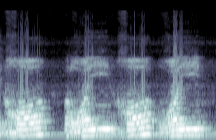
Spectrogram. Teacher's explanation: آگے ہے خا، خا چونکہ موٹے حروف میں سے ہے، جی گلے کے آپ 3 حصے بنائیں، یہ اوپر والا حصہ، یہ درمیان والا حصہ، یہ نیچے والا، 1 2 3 حصے بنائیں گے۔ جو حصہ گلے کی طرف ہے، منہ کی طرف ہے، وہاں سے خا اور غائن، خا غائن، یہ 2 حروف ادا ہوتے ہیں، تو یہاں سے خا ادا ہوگا۔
